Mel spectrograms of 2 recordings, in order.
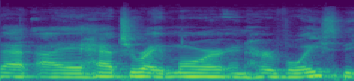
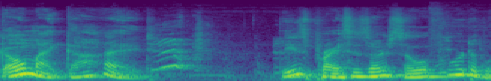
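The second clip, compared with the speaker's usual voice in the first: woman's voice, put on.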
